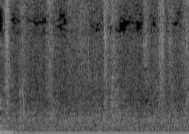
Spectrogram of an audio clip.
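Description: Steady low electrical hum with a few faint, soft rustles and clicks from paper and plastic being handled.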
